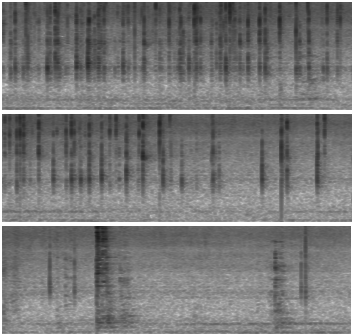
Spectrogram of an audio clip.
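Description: Red shallots, dried chilli and fenugreek frying in hot oil give off a steady crackling sizzle of dense, rapid pops up close, easing into sparser spits toward the end.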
